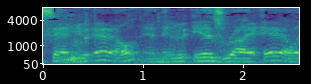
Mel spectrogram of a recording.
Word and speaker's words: Israel: And so it's not Israel, not two syllables, it's Israel, three syllables.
